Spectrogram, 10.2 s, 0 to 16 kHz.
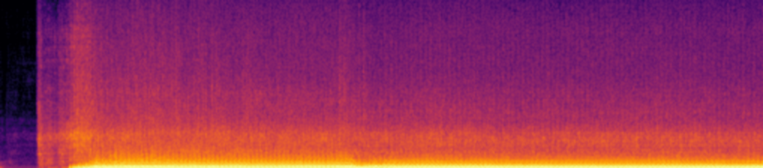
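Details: Subaru WRX with only a 3-inch downpipe, exhaust ending under the car, completely straight-piped: catches after a brief crank, then a very loud, raw, blatty idle with a deep steady drone.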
